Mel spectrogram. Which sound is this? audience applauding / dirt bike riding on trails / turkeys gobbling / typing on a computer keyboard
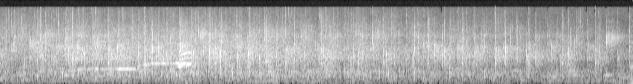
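audience applauding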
